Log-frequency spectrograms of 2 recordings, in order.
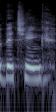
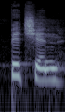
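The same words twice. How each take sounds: First: Bitching said with a full, clear -ing ending. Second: Bitchin' ending in a short -in with no G; dropped G. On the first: Teen swearing, bitching with its final G. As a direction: say bitching with the G sounded out at the end. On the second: Pete correcting her, bitchin' with the G dropped. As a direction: clip bitchin' to a casual -in ending. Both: Shown as a demonstration. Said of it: "You gotta drop that G".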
